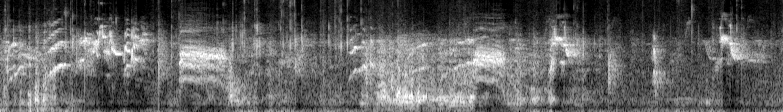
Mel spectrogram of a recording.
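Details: Crows cawing in a noisy flock: harsh, hoarse caws repeated irregularly, over a busy background of other birds' chirps and squawks.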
